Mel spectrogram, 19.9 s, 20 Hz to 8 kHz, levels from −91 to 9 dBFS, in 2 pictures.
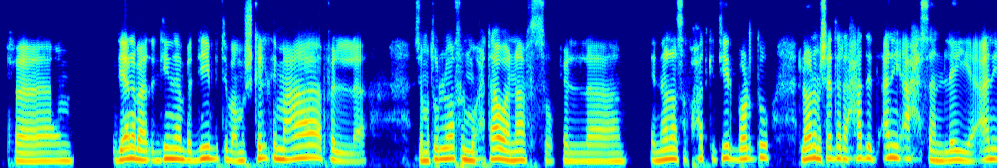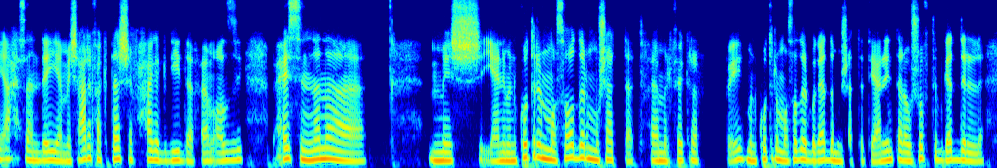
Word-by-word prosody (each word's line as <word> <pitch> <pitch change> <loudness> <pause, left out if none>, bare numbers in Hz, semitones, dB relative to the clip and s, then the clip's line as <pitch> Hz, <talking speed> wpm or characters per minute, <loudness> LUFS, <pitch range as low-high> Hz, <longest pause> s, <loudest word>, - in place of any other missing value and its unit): فآمم 145 0 +1 0.4
دي 170 +4 +6
أنا 195 - +7
ب 165 - -3
دي 155 +5 +1
أنا 190 -1 +6
ب 170 - 0
دي 180 +6 +4
بتبقى 185 -5 -3
مشكلتي 195 +6 +1
معاها 200 +4 +4
في 180 - -5
ال 140 -3 -4 0.5
زي 170 - -3
ما - - +5
تقول 180 +4 +2
اللي 190 - +6
هو 195 - +4
في 190 - -7
المحتوى 170 +2 +5
نَفْسه 155 -2 -1
في 145 +2 -10
ال 145 0 -4 0.6
إن 150 +2 +2
أنا 185 +2 +6
صفحات 175 +2 -6
كتير 200 +4 -1
برضه 185 +3 +1 0.3
اللي 175 - -2
هو - - +8
أنا 205 - +6
مش 190 0 +4
قادر 195 0 +1
احدد 200 +1 -1
أنهي 205 -1 +3
أحسن 175 -5 -1
ليَّ 160 -1 0
أنهي 180 +1 0
أحسن 170 -3 -5
ليَّ 155 0 -1
مش 140 +1 -2
عارف 180 +2 -2
اكتشف 175 -1 -1
حاجة 170 -1 -2
جديدة. 150 -1 -4
فاهم 140 +3 -7
قصدي؟ 160 +4 -5 0.3
باحس 185 -1 +2
إن 165 0 +3
أنا 160 -6 +1 0.6
مش 150 +3 +2
يعني 145 -1 -1
من 145 - +2
كُتر 220 +8 -1
المصادر 200 +2 +1
مشتت. 165 -5 -3
فاهم 150 -1 -1
الفكرة 155 +2 -6 0.3
في 140 - -11
إيه؟ 175 +3 -3
من 150 - 0
كُتر 180 +4 -6
المصادر 165 +1 -1
بجد 160 +1 -2
مشتت. 140 -1 -7
يعني 140 +3 -1
أنت 170 +2 -3
لو 150 -3 -1
شُفت 175 +2 -5
بجد 165 +1 -3
ال 145 -2 -3
165 Hz, 215 wpm, -22 LUFS, 150-185 Hz, 0.6 s, هو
